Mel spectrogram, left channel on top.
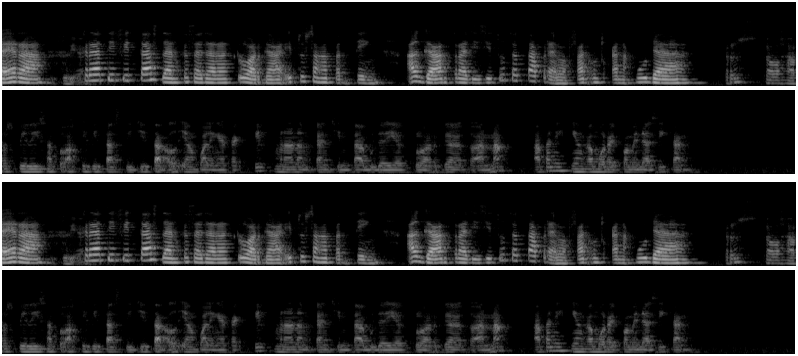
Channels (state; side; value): identical; both; correlation 1.00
